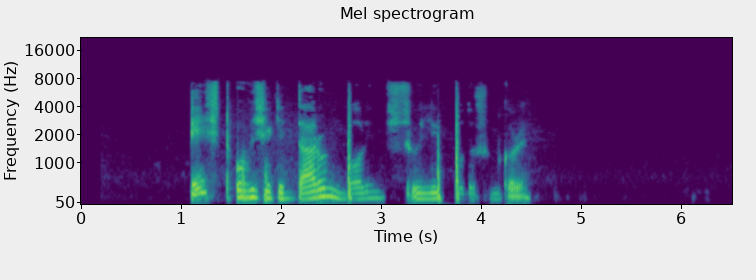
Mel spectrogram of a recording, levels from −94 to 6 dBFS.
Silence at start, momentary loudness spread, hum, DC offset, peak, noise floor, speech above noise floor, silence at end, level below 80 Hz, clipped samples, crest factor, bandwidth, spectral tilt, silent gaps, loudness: 1.1 s; 15 LU; none; under 0.1%; -2 dBFS; -85 dBFS; 69 dB; 2 s; -52 dBFS; under 0.1%; 18 dB; 7.8 kHz; -6.5 dB/octave; none; -17 LUFS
